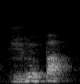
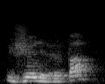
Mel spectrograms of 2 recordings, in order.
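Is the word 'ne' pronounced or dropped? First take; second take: dropped; pronounced. First: The word ne is dropped entirely. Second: The word ne is pronounced in full. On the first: This is the everyday spoken form. "mais à l'oral je dis je veux pas" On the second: This is the written form. "On écrit je ne veux pas"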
